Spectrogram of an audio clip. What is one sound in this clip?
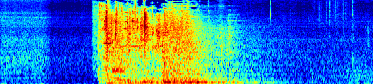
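A heavy metal barred door rattles and clanks open.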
